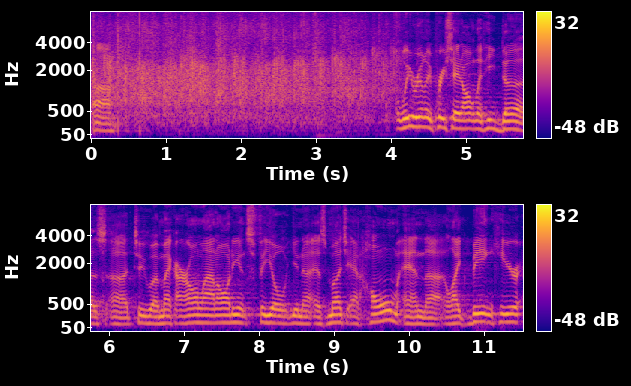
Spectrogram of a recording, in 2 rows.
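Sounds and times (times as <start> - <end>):
audience applause: 0.0 - 4.6
speech: 4.1 - 11.5.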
